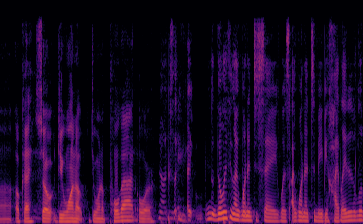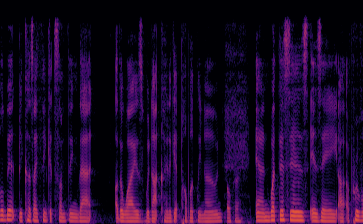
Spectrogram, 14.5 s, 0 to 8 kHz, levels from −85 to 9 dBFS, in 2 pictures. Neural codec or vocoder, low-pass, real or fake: autoencoder, 48 kHz, 128 numbers a frame, DAC-VAE, trained on Japanese speech; 7.2 kHz; fake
